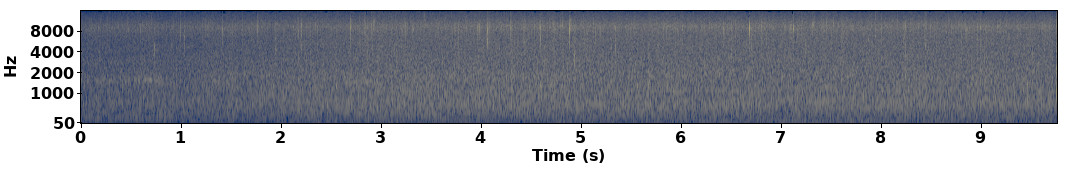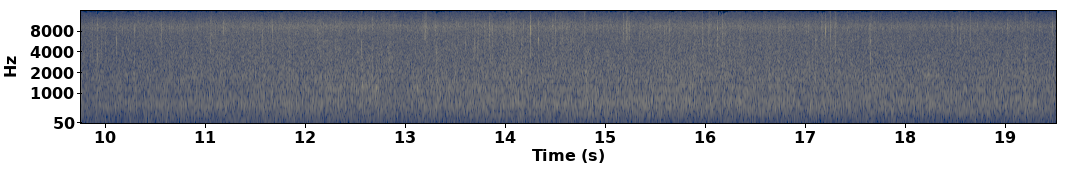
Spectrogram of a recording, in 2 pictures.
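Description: Rain falling steadily, an even hiss with a few sharp drop clicks.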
